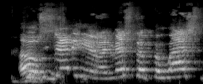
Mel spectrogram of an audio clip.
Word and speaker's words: Setian: And his last name is pronounced Setian. Oh, Setian.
